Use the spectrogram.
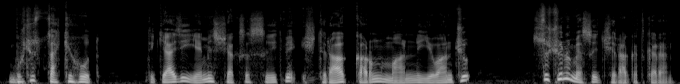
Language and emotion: Kashmiri, angry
